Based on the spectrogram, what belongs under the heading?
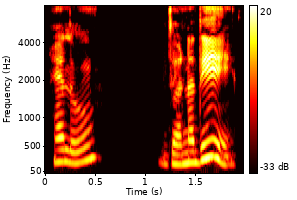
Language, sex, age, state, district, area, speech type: Nepali, female, 30-45, West Bengal, Jalpaiguri, rural, spontaneous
